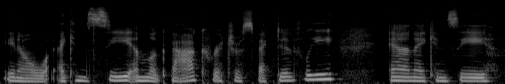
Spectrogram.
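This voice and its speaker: Woman host, personal reflective podcast talk, earnest, slightly low pitch, restarts often, drops to soft whispered asides. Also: unhurried. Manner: earnest, thinks aloud with many restarts and asides. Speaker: podcast host and betrayal trauma coach.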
